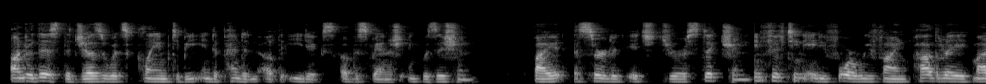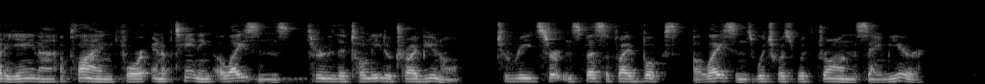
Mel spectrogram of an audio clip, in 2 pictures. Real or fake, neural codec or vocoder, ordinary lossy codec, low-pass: fake; codec, 16 kHz, 8 kbps, FreqCodec, larger model; AAC, 48 kbps; 7.2 kHz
